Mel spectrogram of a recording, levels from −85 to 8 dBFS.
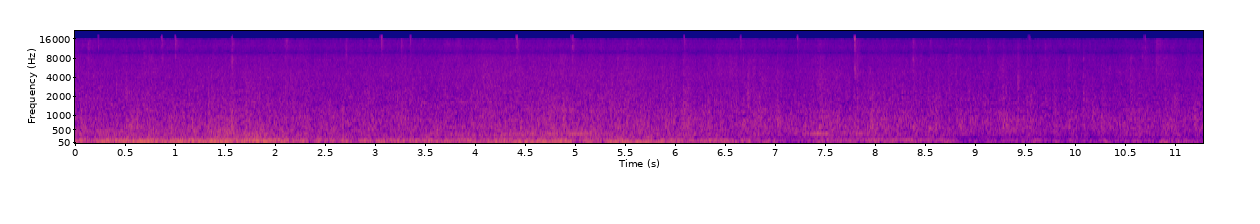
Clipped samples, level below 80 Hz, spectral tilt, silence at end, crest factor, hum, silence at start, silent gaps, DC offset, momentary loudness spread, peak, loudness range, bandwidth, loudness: under 0.1%; -48 dBFS; -3.5 dB/octave; 0 s; 20 dB; none; 0 s; none; under 0.1%; 6 LU; -16 dBFS; 4 LU; 16 kHz; -37 LUFS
